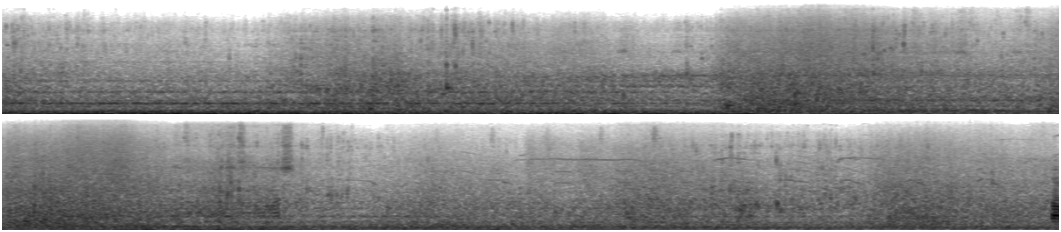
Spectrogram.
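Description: A boat moving across water, with a steady low engine-like rumble, broad splashing wash, and gusts of wind rising and falling over about sixteen seconds.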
